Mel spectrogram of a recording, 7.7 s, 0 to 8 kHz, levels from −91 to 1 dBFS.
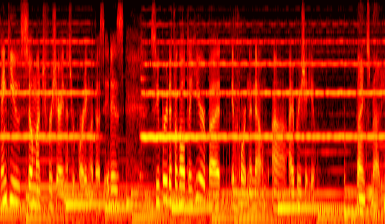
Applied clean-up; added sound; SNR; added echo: none; Wind instrument, woodwind instrument; 3 dB; none.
